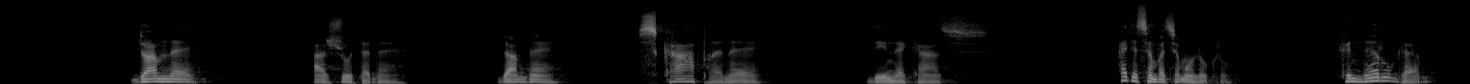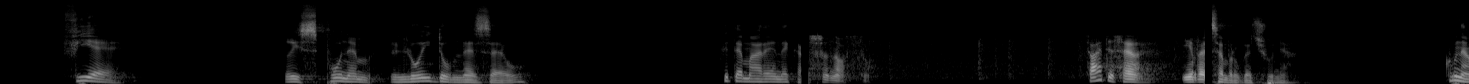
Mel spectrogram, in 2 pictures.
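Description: Overlapping chunks produce a brief stutter in this speech at 4.73, 10.78, 16.83, 22.88 and 28.93 s. Each 6-second chunk starts before the previous one has finished, so about 48 ms of sound plays twice at every join. From 22.71 to 26.82 s, after an 80 ms gap, the speech turns dull and boxy, with nothing above 3.8 kHz, a level shift of roughly 5 dB, and new background noise about 30 dB below the voice. The likely cause is an input switched to a poorer device.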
